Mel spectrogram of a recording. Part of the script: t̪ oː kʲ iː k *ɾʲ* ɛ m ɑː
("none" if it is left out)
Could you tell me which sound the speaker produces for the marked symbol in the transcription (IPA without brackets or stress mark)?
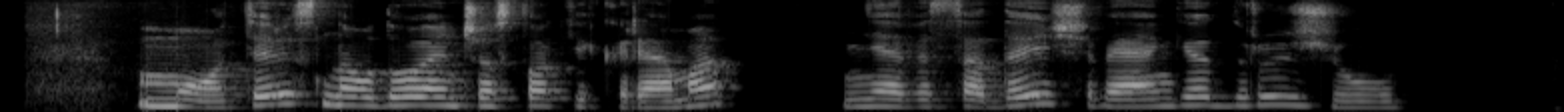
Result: ɾʲ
